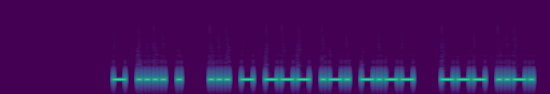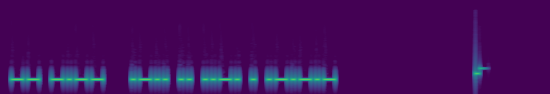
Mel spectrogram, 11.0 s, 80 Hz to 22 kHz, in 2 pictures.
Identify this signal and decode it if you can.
Morse code, heard as a keyed tone, about 30 wpm, 700 Hz. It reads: THE STORY OF MY LIFE.
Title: Sentences from Top 1000 Words - Review Part 1 - 30wpm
